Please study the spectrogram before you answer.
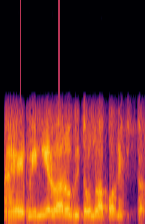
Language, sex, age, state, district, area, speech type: Sindhi, male, 60+, Gujarat, Kutch, rural, conversation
